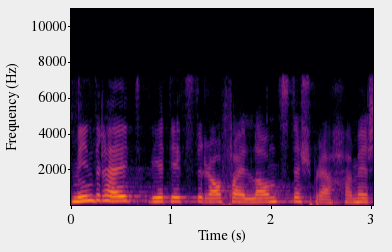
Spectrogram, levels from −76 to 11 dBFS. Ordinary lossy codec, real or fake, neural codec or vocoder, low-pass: none; real; none; 7.2 kHz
